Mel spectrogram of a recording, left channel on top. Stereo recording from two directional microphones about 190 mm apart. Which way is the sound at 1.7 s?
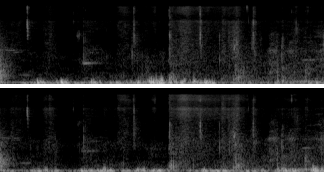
65° right (ahead or behind).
